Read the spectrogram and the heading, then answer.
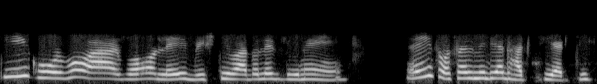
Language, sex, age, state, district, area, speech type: Bengali, female, 18-30, West Bengal, Alipurduar, rural, conversation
